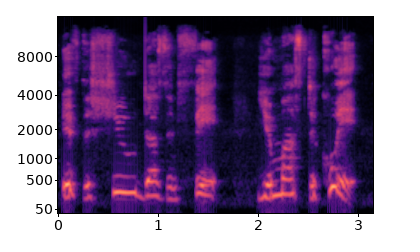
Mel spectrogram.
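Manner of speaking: slow, emphatic courtroom slogan; drawn-out mock lawyer's closing line; mock courtroom plea. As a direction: declare it slowly as if addressing a jury. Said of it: "I'm gonna be like".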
